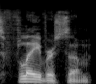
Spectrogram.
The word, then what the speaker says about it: flavorsome: Next, number 10 is flavorsome. Flavorsome means delicious and full of flavor. Notice the pronunciation. Two schwah sounds there.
